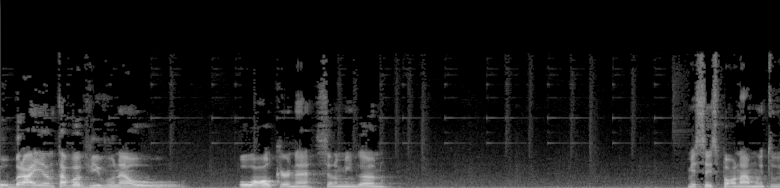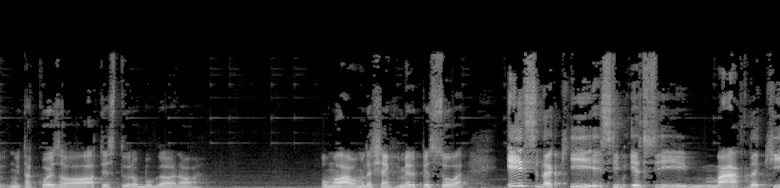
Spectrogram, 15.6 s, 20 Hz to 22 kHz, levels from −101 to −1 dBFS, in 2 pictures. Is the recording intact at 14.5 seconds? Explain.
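No. Repeated packet loss (robotic sound) spans 13.31–15.25 s: fifteen gaps up to 46 ms, each patched with continued sound, making choppy robotic stutters rather than one dropout.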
